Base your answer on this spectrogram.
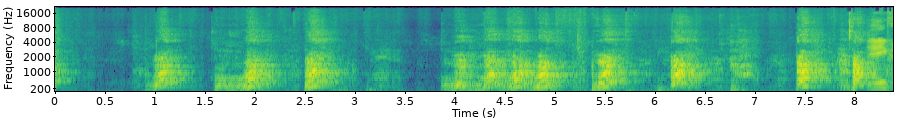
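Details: Leo the German Shepherd, a pet dog, with a puppy nearby, barks repeatedly in rough, throaty bursts, some clustered in quick triplets, with short pauses and a human voice in between.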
